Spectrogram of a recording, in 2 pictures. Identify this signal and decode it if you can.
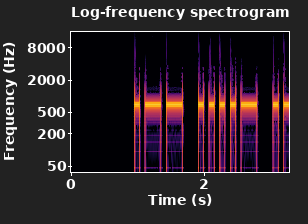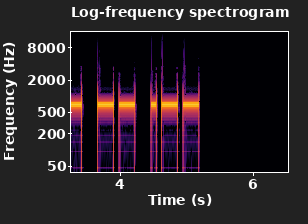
Morse code, heard as a keyed tone, about 15 wpm, 700 Hz. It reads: W4AMW
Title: NA SOTA Chaser Callsigns 15wpm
